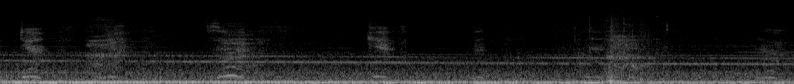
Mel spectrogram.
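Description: A helicopter engine drones with a steady low rumble.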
